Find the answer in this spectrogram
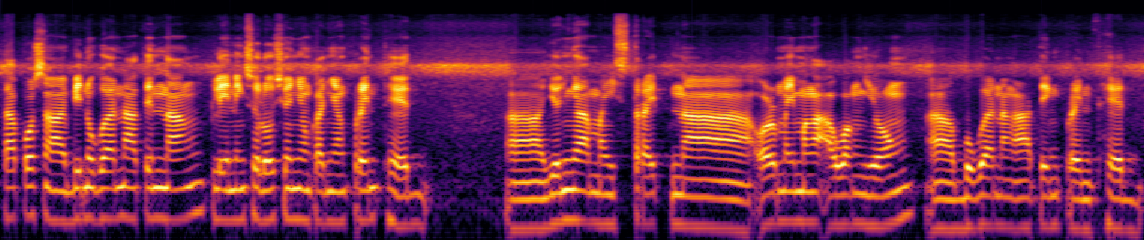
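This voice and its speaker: Over noticeable background noise, a man speaks at a fairly slow pace and medium pitch with fairly even intonation and very even loudness. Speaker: repair technician vlogger. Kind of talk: tutorial. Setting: at home workshop. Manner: hesitant, many filler ahs; raised voice over rain noise.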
